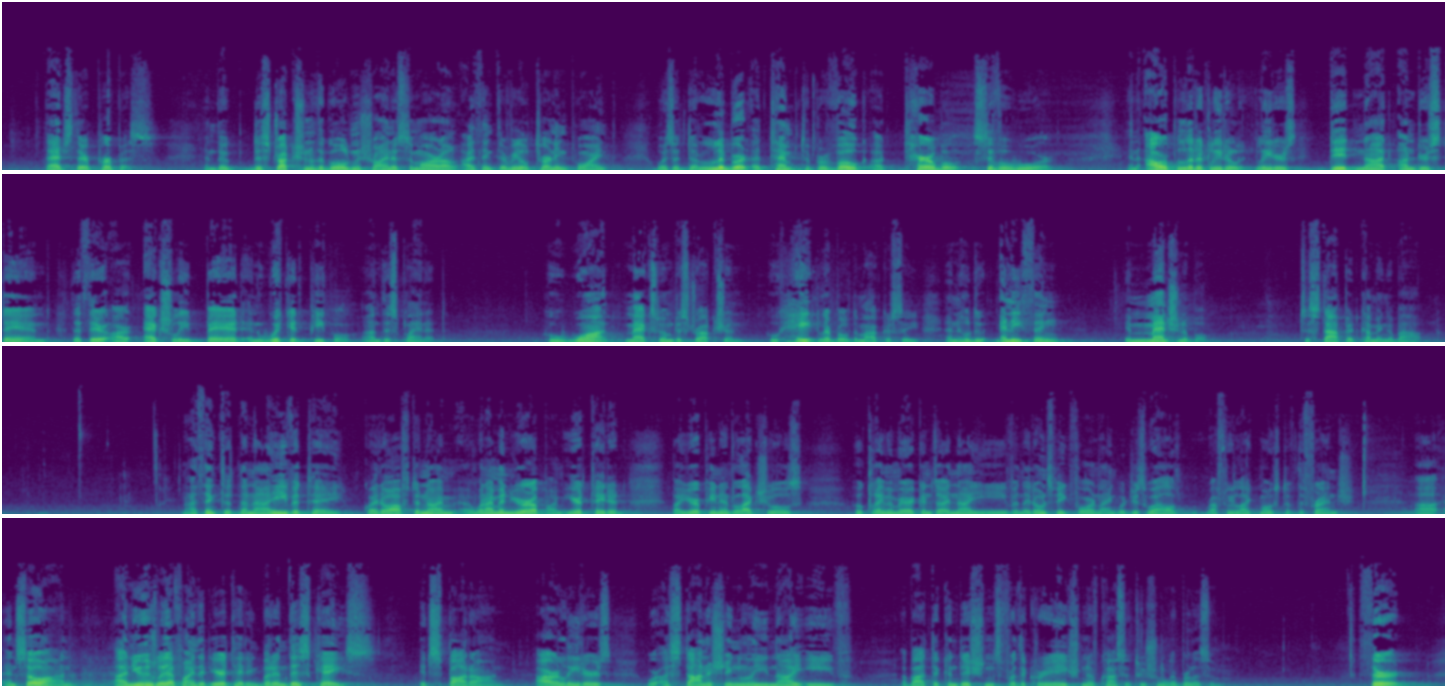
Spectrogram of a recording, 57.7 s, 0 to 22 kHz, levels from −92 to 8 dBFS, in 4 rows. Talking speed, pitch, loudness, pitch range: 135 wpm, 130 Hz, -24 LUFS, 115-145 Hz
